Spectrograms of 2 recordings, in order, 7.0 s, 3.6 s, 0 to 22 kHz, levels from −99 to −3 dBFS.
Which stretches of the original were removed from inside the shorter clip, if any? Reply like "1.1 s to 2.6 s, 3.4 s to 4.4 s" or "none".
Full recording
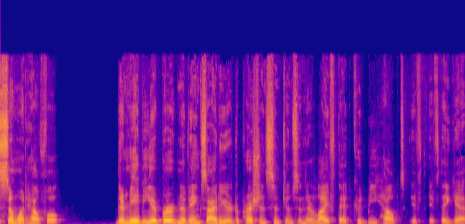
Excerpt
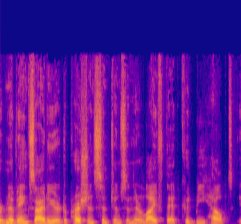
none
